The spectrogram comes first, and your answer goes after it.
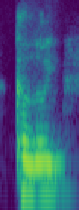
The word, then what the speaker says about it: Kaluuya: Daniel Kaluuya, I always mispronounce it. Kaluuya.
